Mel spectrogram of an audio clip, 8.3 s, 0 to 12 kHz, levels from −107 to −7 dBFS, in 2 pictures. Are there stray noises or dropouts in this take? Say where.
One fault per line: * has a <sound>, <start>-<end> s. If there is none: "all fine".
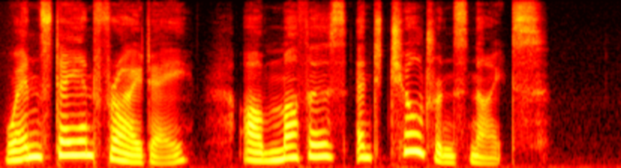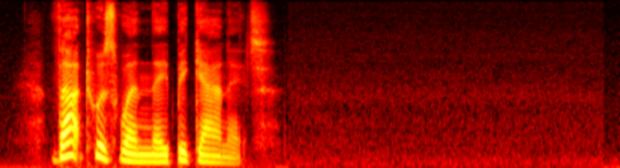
all fine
